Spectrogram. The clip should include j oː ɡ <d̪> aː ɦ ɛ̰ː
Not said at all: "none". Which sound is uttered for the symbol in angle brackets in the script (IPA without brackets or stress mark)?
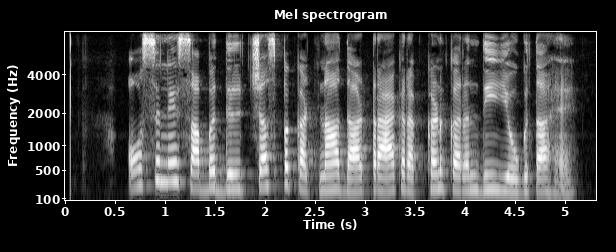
t̪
